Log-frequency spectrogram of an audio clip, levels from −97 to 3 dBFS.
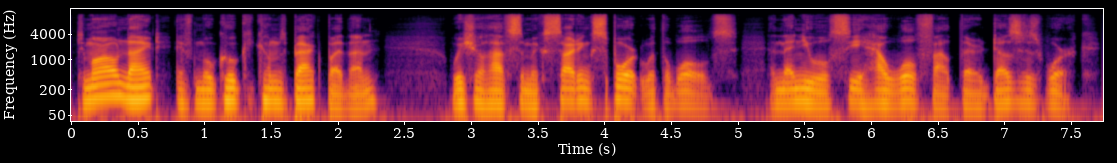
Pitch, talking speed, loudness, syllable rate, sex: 95 Hz, 230 wpm, -22 LUFS, 5.6 syllables/s, male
